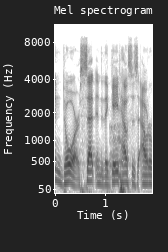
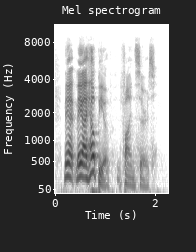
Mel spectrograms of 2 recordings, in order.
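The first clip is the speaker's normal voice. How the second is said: put-on old servant voice, much higher, slower; 4 semitones higher than usual. Narrating a door being opened, Corwin greets the visitors in an elderly manservant voice. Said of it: "He opens it and goes".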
